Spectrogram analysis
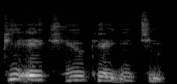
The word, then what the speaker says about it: Phuket: another language there is a City in Thailand it's spelled p-h-u-k-e-t now I know this isn't the right way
